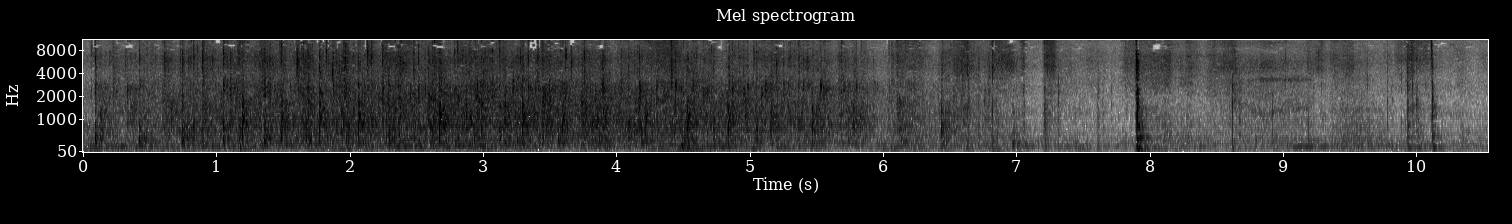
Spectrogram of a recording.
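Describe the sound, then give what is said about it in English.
An audience applauds during a sermon to affirm the Bible and the Word: a dense, loud wash of many hands clapping that gradually thins and fades, leaving a few scattered claps and a sharp isolated clap near the end. “Why are we clapping?”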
